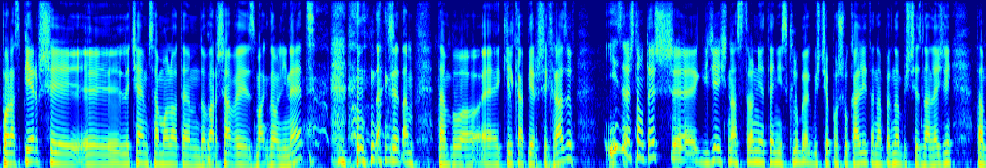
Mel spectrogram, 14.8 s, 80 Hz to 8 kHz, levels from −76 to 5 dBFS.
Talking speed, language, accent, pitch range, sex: 125 wpm, Polish, native, 115-135 Hz, male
